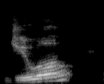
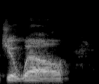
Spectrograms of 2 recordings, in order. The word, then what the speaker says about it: Joelle: So I'm pretty sure her name is pronounced Jewel instead of Joelle.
